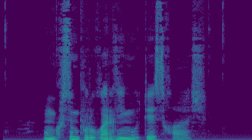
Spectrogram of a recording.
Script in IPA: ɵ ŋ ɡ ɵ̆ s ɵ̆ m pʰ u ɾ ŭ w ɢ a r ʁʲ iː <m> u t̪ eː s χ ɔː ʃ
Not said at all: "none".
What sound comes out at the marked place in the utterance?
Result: ŋ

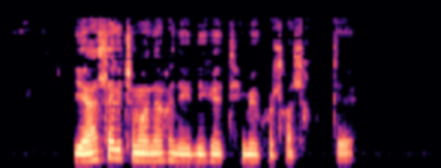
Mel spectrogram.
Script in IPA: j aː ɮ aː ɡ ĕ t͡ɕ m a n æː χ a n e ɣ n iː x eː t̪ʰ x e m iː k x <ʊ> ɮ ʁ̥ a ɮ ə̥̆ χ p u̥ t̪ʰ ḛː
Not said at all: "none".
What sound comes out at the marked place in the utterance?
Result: ʊ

